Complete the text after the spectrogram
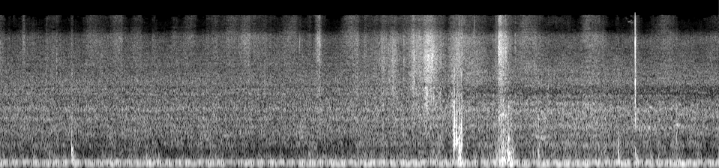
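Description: Fabric rustles and swishes as it is spread out and unfolded.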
